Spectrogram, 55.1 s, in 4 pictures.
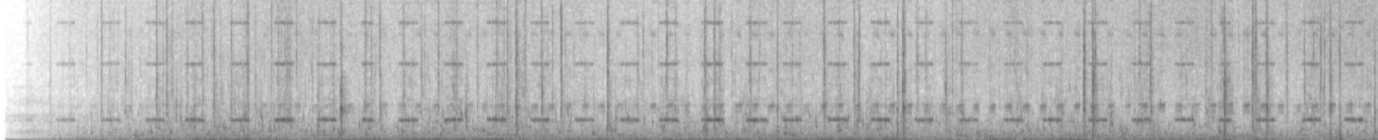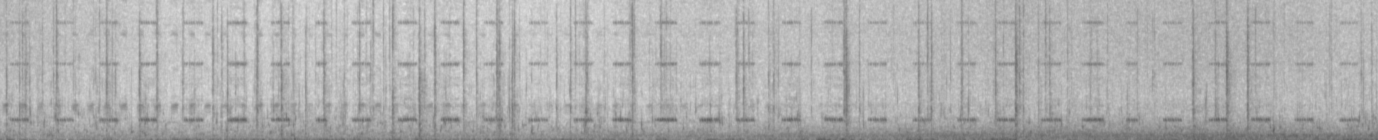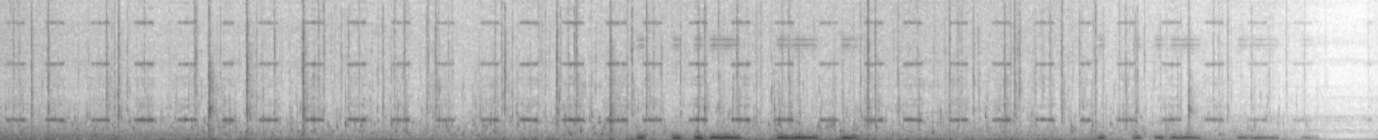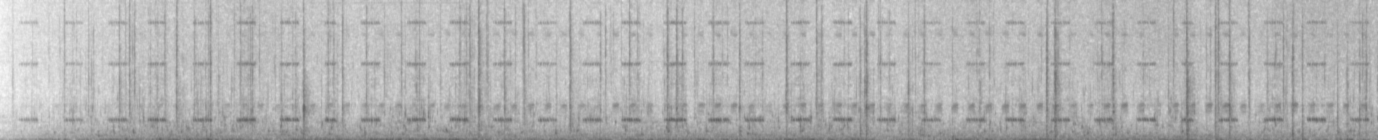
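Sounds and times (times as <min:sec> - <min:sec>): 
crickets chirping: 0:00.3 - 0:55.1.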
